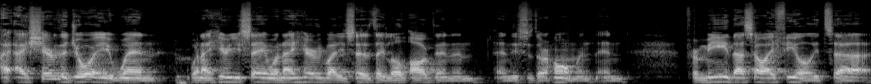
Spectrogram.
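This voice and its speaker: Intonation stays monotone and flat. Delivery comes at a moderate pace. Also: man, fairly low pitch for a man. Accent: Spanish. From Mexico (Guadalajara). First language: Spanish. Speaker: city council member. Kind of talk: ceremonial remarks. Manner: unscripted, halting with fillers.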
